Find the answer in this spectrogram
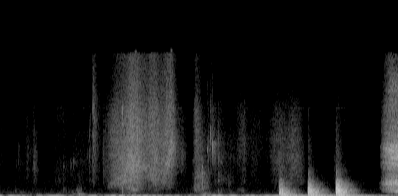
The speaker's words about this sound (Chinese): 在敲门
